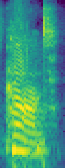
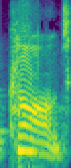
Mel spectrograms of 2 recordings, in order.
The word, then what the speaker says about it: can't: very deep sound a it is pronounced here in the throat behind your sternum basically behind this bone in your chest so it's a so can't can't can't normally Russians cannot pron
